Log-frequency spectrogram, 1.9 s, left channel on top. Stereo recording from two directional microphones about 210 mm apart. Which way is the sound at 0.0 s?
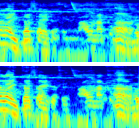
55° right (ahead or behind).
